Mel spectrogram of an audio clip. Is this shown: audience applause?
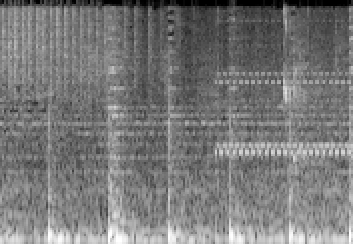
no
